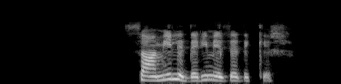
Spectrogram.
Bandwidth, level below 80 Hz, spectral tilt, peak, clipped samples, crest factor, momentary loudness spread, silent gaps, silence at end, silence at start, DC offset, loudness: 7.4 kHz; -64 dBFS; -5 dB/octave; -2 dBFS; under 0.1%; 20 dB; 16 LU; 2.53-2.58 s; 0.6 s; 1.3 s; under 0.1%; -18 LUFS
